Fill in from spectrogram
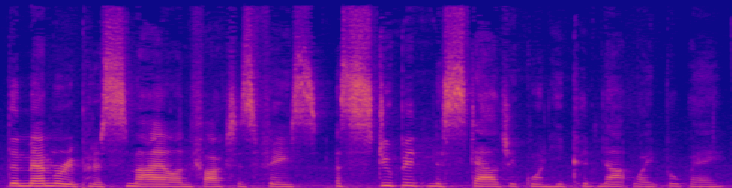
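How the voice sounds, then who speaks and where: A woman narrating a fan audio drama in a calm, even storytelling voice. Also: medium pitch, moderate pace, slight background noise.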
